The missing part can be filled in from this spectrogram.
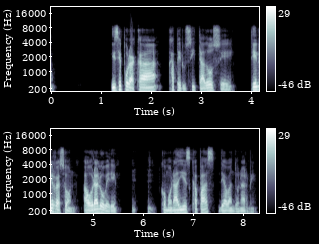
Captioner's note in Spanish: carraspeo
